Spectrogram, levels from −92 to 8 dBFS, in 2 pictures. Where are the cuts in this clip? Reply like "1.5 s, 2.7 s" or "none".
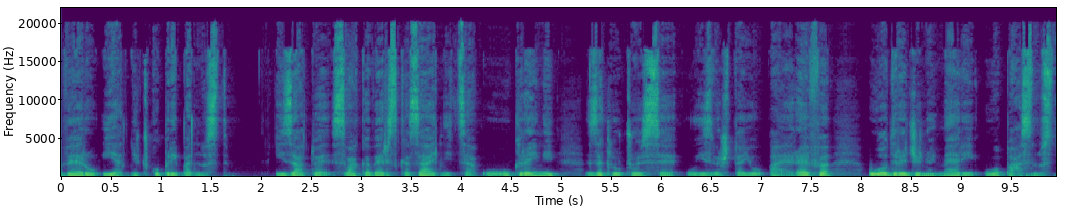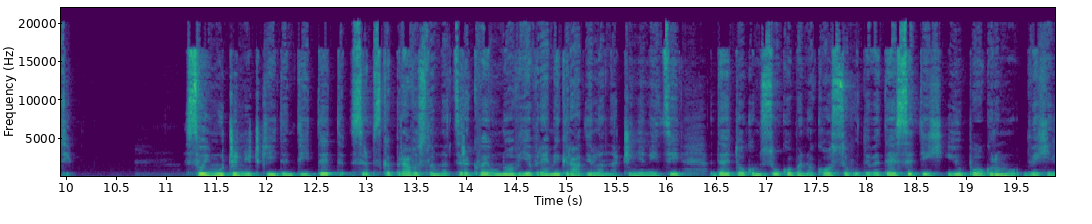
none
